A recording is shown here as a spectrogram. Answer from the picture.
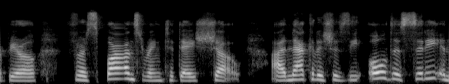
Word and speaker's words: Natchitoches: convention and Visitor Bureau for sponsoring Today's Show nakadish is the oldest city in the state of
